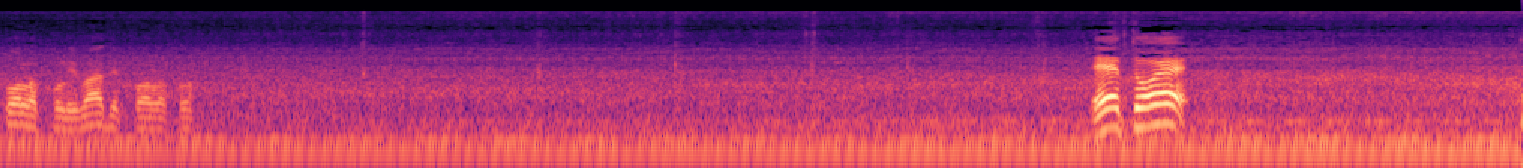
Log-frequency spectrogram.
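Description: A tractor engine rumbles nearby.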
